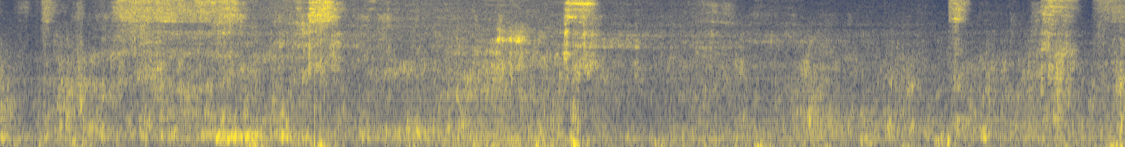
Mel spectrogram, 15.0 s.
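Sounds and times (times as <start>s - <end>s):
freight train wheels clattering: 0.0s - 11.2s
loud hiss: 0.4s - 10.6s.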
